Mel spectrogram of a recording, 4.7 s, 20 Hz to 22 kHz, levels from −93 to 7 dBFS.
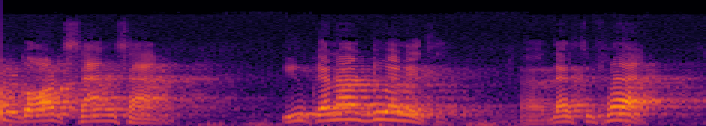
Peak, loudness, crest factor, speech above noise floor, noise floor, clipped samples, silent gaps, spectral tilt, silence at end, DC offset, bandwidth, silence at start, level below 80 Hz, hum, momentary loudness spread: -8 dBFS; -25 LUFS; 16 dB; 26 dB; -50 dBFS; under 0.1%; none; -5.5 dB/octave; 0 s; under 0.1%; 14.5 kHz; 0 s; -58 dBFS; none; 20 LU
